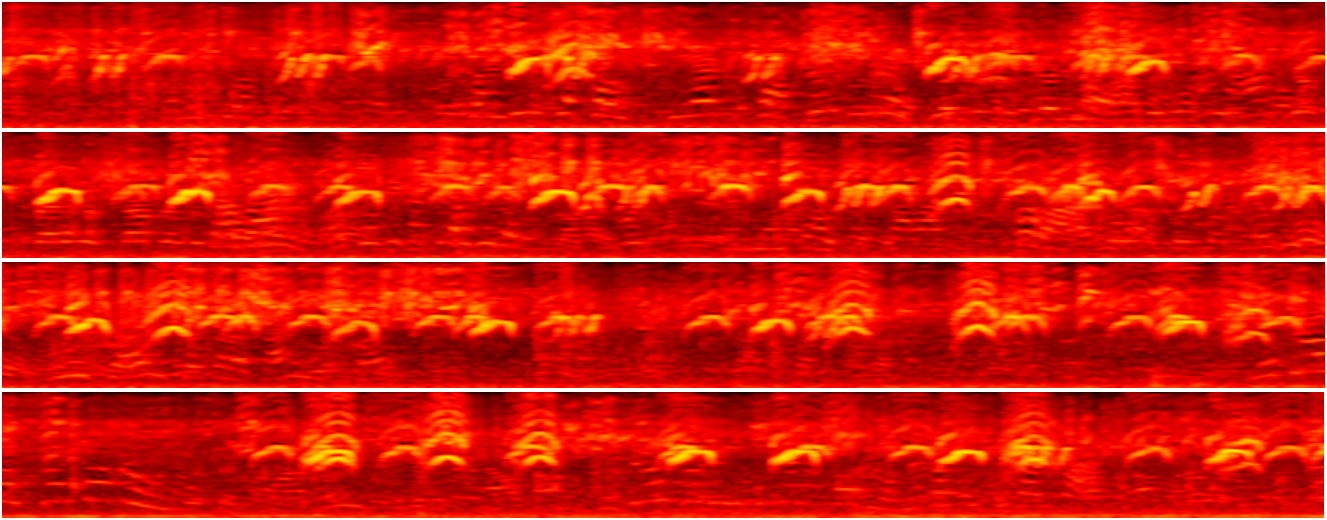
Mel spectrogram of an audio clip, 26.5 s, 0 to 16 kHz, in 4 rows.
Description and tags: porto birdmarket 23
Porto, Portugal, 19.July 2009, Torre dos Clerigos: Tropical birds in cages on a birdmarket. Some high pitched birds in foreground, other birds and human voices in the background.
athmosphere, birdmarket, birds, city, field-recording, morning, porto, smc2009, tropical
